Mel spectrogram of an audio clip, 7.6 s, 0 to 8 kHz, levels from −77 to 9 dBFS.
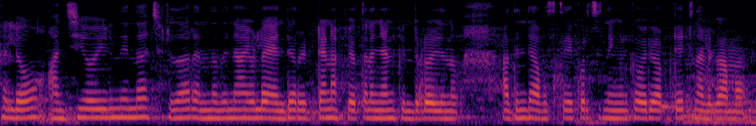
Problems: none marked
